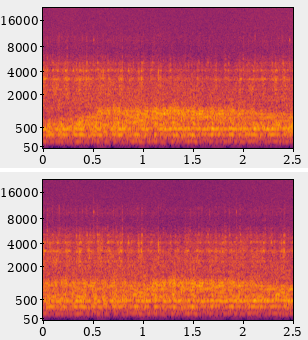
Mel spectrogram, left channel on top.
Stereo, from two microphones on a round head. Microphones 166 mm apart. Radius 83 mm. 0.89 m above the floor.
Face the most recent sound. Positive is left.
No sound to turn to.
